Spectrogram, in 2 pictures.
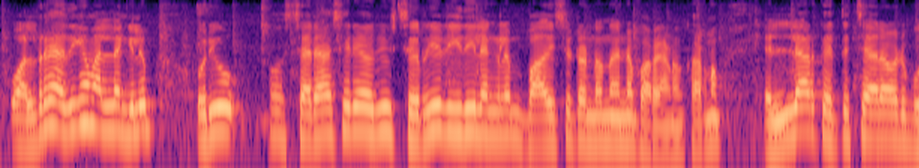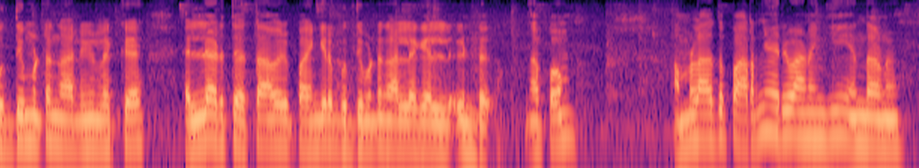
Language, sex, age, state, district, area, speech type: Malayalam, male, 18-30, Kerala, Kollam, rural, spontaneous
